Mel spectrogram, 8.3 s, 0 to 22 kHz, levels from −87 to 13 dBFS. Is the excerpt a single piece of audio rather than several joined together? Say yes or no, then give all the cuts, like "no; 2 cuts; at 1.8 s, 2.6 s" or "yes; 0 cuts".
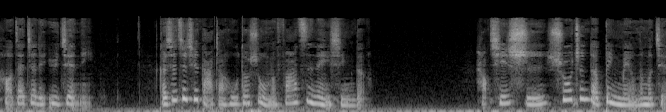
no; 1 cut; at 6.1 s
